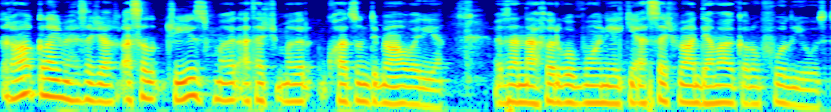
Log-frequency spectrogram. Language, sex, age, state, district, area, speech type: Kashmiri, male, 30-45, Jammu and Kashmir, Ganderbal, rural, spontaneous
